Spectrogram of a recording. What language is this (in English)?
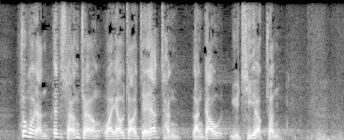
Cantonese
